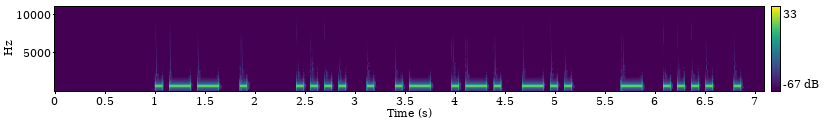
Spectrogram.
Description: Morse code, heard as a keyed tone, about 17 wpm, 700 Hz. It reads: WE HEARD THE
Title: Sentences from Top 1000 Words - Review Part 2 - 17wpm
